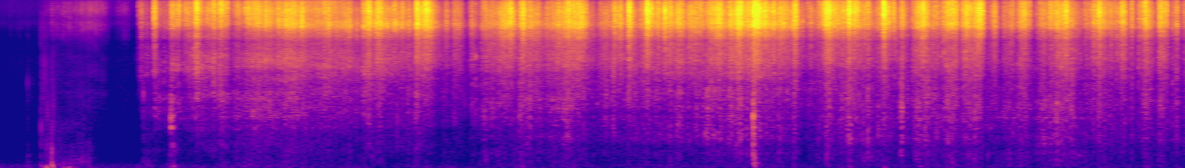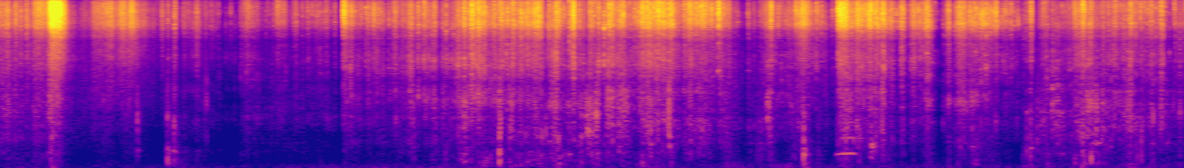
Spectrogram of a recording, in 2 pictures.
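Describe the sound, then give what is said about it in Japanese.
Aluminium foil crinkles and rustles as it is prepared for wiping feet, a dense, crackling texture that runs almost continuously, with a brief lull midway and no talking. “ちょっとじゃあアルミホイルの用意をしますね。”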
